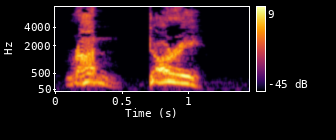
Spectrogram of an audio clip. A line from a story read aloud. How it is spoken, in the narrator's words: Tom croaked dazedly from where he lay in the bracken, without the strength to sit up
